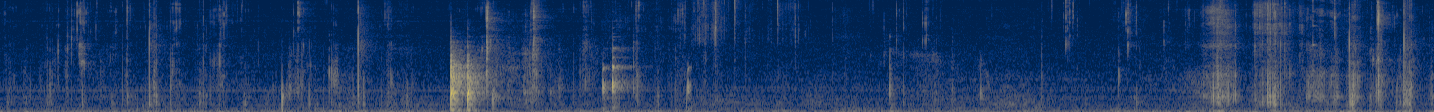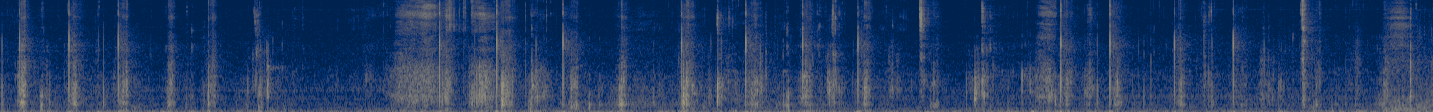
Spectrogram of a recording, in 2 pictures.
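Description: A person chewing and crunching a mouthful of rice and raw leafy greens, with many small wet clicks. Louder crunching comes in spells about twelve and eighteen seconds in.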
